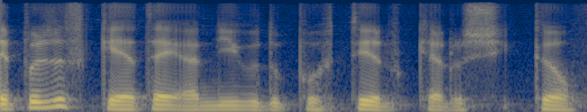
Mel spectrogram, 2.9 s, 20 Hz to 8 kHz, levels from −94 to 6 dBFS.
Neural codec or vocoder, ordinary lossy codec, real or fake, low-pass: codec, 16 kHz, 0.3 kbps, FocalCodec; none; fake; 7.2 kHz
